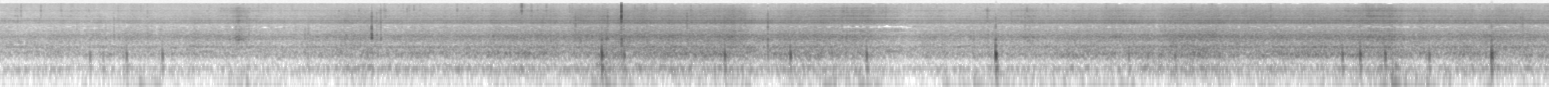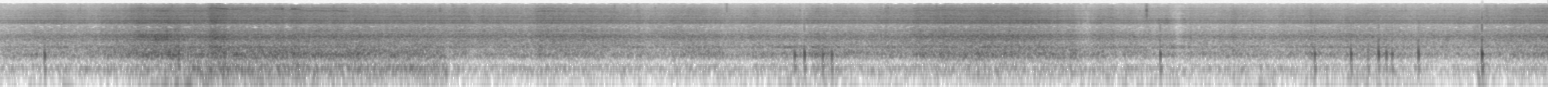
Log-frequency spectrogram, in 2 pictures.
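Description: Skis sliding over snow at speed with wind rushing over the microphone, a steady noisy hiss that builds to its loudest a little past halfway. Scattered sharp clicks and knocks come through over it.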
